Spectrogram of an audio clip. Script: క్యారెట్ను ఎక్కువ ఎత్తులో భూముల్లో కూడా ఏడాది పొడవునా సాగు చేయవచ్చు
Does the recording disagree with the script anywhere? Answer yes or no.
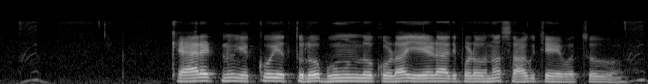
no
